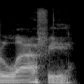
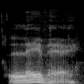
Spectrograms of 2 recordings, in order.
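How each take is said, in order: First: The name is said with an f sound, like laffy. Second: The name is said with a v sound, like lay-vay. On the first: The speaker calls it wrong. "you want to call her Laffy" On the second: The speaker calls it right. "But it's Leve"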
